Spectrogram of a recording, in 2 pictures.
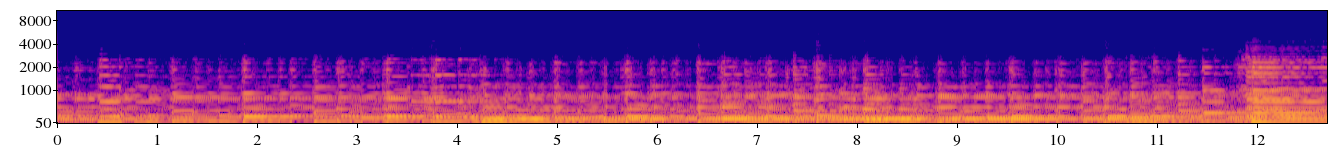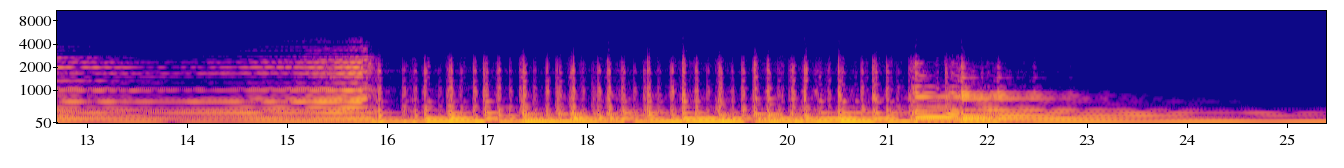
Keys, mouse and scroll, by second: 0.6 click, 1.0 Home, 1.6 Delete, 2.9 click, 3.5 F12, 4.7 click, 5.4 Home, 6.0 Delete, 7.7-10.0 drag, 10.0-14.0 drag, 14.0 ctrl+k, 14.7-16.8 drag, 16.8 ctrl+k, 18.2 click, 19.8 ctrl+j, 20.9 Escape, 23.2 Page_Up, 24.0 ctrl+click.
